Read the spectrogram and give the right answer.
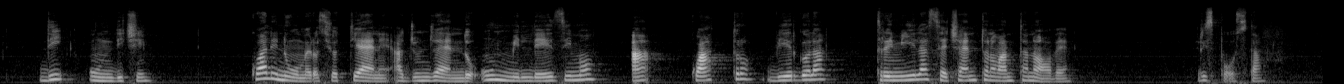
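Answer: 4,3709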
